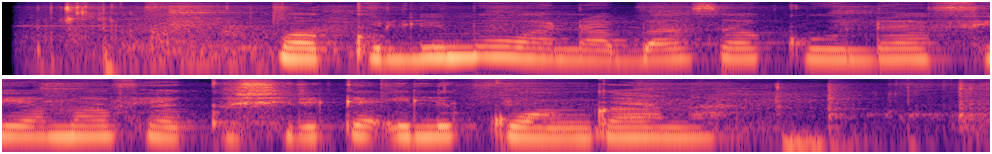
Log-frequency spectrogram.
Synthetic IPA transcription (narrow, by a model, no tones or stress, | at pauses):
wakulimɔwanaɓasakuːndɔaviamavjakuʃiɾikaʔilikuɔŋɡana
